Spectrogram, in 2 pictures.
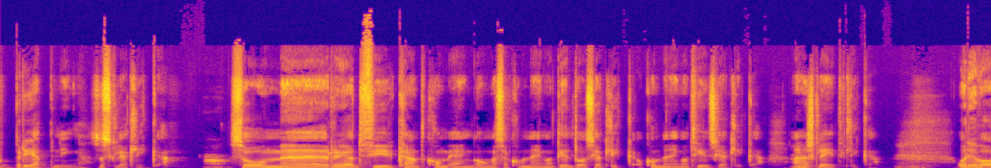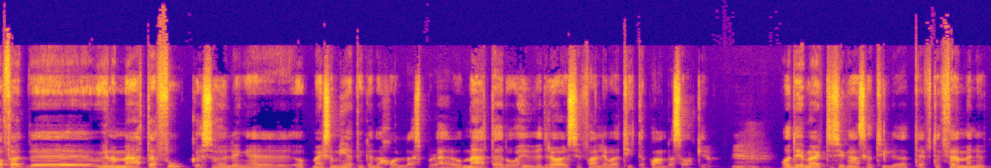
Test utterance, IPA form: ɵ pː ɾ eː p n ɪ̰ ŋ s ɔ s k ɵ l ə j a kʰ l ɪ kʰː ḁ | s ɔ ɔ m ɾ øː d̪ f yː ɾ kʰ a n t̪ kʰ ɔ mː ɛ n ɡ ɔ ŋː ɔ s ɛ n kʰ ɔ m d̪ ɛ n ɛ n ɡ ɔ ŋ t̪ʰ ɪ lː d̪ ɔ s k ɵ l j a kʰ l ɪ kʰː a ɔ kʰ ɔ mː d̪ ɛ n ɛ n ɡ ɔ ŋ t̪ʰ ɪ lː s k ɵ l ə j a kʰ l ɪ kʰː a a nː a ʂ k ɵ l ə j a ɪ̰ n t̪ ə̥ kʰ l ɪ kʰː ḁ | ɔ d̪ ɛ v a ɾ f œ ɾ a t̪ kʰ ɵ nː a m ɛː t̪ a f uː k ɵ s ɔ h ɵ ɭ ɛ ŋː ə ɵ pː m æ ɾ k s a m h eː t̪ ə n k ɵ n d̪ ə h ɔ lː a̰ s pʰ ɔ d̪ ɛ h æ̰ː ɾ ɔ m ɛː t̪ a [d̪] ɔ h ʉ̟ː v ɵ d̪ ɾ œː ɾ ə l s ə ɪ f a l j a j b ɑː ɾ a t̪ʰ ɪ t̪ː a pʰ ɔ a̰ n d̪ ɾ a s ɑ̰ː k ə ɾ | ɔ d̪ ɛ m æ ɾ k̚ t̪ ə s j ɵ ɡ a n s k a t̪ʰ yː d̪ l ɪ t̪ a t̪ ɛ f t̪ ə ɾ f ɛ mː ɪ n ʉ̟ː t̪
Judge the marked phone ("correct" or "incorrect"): correct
